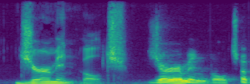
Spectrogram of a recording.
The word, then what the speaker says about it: German Vulch: Everett will walk over to, I think it was Herman Vulch. – German Vulch. – Okay. Yeah. So it is pronounced as like the language.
